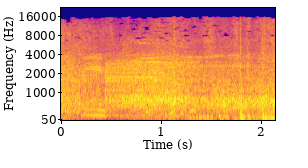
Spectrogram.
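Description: Steady stadium crowd noise under a televised football game, with a short sharp thump near the end.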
